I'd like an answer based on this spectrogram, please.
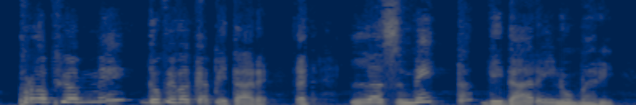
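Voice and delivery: high, odd foreign professor, amused and exasperated; eccentric professor voice. Acted. The professor mocks the poet, in a high strange voice.

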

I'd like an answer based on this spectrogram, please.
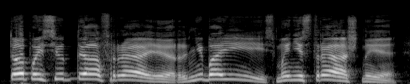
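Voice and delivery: high, loud taunting call; mocking thug shout. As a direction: jeer at him from the gate. Thug calls the stranger over.

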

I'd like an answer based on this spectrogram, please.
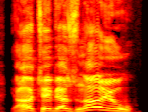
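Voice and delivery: irritated exclamation, stronger. A narrator's reading. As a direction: repeat it angrier, drawn out. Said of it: "восклицал он раздражённо".

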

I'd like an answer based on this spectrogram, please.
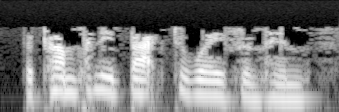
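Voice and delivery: plain reading voice

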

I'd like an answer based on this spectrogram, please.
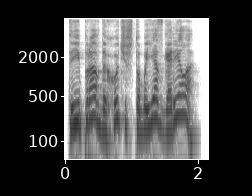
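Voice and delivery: high-pitched outraged question; indignant protest. A narrator's reading. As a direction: plead in high exasperation. Sister protests the beach plan.

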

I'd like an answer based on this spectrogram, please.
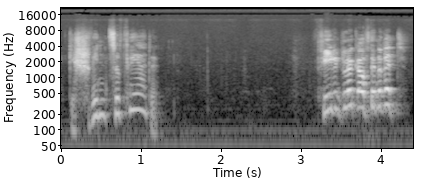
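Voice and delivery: rousing farewell call. Acted. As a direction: cheer him off at full voice. Sends prince off riding.

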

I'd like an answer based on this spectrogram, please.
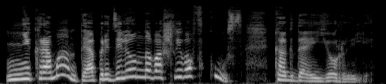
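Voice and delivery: ordinary delivery, nothing marked

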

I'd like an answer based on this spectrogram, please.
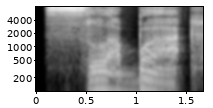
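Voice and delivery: low monster growl. A narrator's reading. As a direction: growl the insult like a beast. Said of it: "прорычал он".

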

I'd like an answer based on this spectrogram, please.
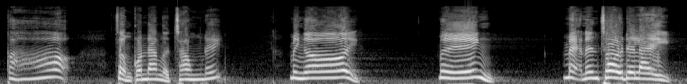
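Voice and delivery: high loud eager call; chattering wife. A narrator's reading. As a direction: gush and call the husband over. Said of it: "mồm vẫn liến thoáng".

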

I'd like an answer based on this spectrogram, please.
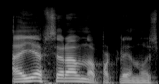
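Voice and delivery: high, loud, mildly menacing; threatening. A narrator's reading. Captain threatens to swear anyway, menacing. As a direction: insist on it as a threat. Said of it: "проговорил он угрожающе".

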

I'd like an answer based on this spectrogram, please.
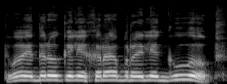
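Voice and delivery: high, loud menacing remark; angry challenge. A narrator's reading. Sheriff sizes up the defiant zealot, angrily loud. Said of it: "процедил Рахаль".

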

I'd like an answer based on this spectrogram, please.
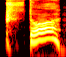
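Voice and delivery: a jolt of surprise; startled. A narrator's reading. Teacher flinches at bad news, startled. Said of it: "вздрогнул учитель".

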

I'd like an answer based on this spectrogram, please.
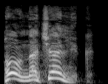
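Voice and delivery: high-pitched, eager hail; excited character call; exclaiming. A narrator's reading. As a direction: exclaim it on spotting an ally. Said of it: "воскликнул Акбар".

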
